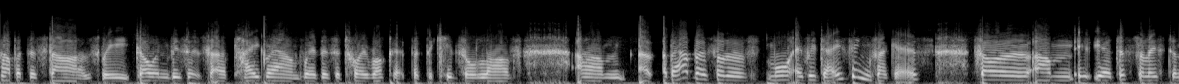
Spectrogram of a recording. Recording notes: On the phone from Adelaide.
